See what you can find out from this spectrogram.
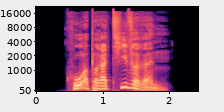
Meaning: inflection of kooperativ: 1. strong genitive masculine/neuter singular comparative degree 2. weak/mixed genitive/dative all-gender singular comparative degree
- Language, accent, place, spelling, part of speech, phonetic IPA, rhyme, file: German, Germany, Berlin, kooperativeren, adjective, [ˌkoʔopəʁaˈtiːvəʁən], -iːvəʁən, De-kooperativeren.ogg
